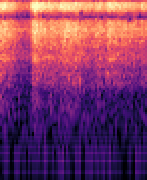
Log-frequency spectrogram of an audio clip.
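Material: Nothing is struck.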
